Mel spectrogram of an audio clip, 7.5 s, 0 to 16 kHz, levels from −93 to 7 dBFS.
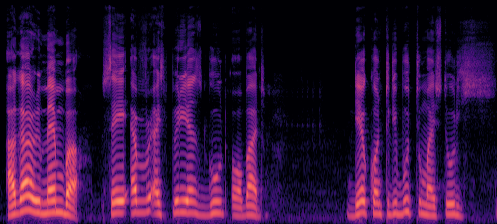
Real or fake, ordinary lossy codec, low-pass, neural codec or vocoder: real; none; 14.4 kHz; none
